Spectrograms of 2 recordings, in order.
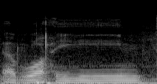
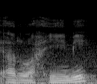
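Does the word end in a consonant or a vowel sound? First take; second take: consonant; vowel. First: The word ends on a bare consonant. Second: The word ends with a short i vowel. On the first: The speaker calls it right. "we have to say ar-rahim" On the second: The speaker calls it wrong. "if we stop, we don't say ar-rahimi"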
